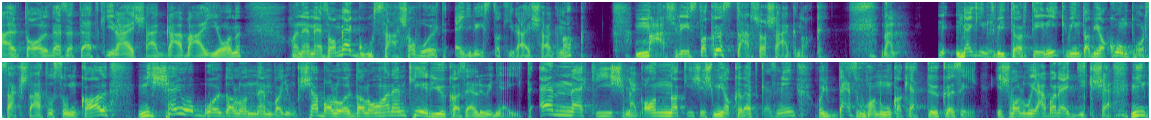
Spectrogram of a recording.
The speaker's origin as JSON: {"language": "Hungarian", "country": "Hungary", "said": "De mivel mi magyarok vagyunk, itt a Kossuth címer az, amire nem"}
